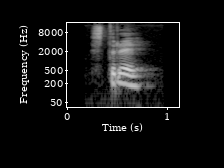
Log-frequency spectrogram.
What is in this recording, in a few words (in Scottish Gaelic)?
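"sreath", Scottish Gaelic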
